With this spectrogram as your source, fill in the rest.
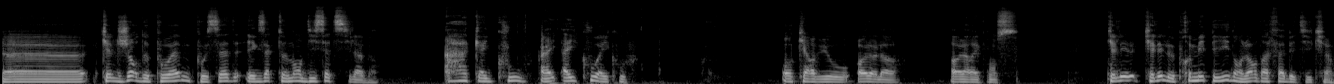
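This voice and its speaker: A man's voice: mid-range voice, unhurried, a little mellow, dry recording, studio quality. A man streaming a quiz game, reading questions aloud, guessing and swearing casually. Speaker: gaming streamer.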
